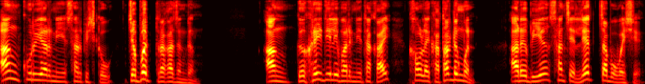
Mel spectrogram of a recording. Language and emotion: Bodo, angry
